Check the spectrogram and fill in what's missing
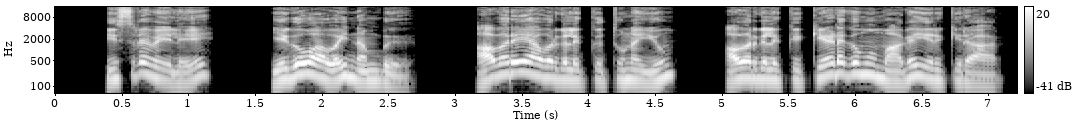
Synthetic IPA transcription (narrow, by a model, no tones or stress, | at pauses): ɪsɾɐʋeːleː | jɛɣoːʋaːʋɐɪnɐmbɯ̰ | ʔɐʋɐɾeːɐʋɐɾɣɐɭɯkːɯt̪ːʊɳɐjɯm | ɐʋɐɾɣɐɭɯkːɯkːeːɽɐɣɐmɯmaːɣɐɪɾɯkːɪraːɾ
